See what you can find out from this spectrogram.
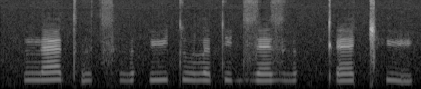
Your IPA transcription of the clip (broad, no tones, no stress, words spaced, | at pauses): næ tʼə̤t͡sʰə̤ | ytulətyd zɛzə̤ | kʼɛ ǀʰy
